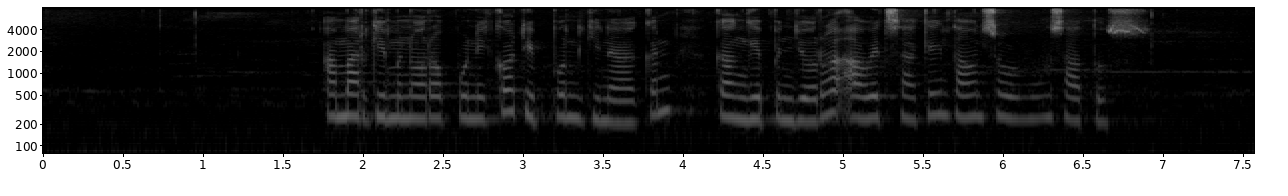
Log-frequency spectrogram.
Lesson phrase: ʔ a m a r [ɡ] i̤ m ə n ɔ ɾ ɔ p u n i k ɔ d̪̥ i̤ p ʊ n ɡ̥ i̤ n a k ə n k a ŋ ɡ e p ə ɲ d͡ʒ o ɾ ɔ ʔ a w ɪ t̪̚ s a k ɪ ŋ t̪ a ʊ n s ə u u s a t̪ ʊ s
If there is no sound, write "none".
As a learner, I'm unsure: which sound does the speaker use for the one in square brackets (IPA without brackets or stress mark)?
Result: ɡ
